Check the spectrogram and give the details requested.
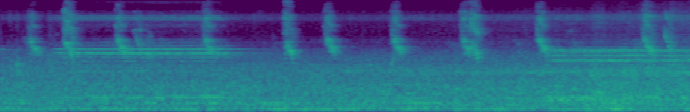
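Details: House sparrow giving short, sharp chirps at irregular intervals. Some come singly and some in quick pairs. A few thin, steady whistles sound between them over a constant low rumble of traffic or train noise.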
